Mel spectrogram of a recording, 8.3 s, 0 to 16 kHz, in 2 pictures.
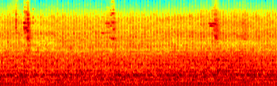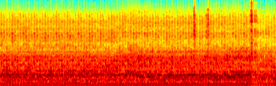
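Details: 1960 Massey Ferguson FE35 4-cylinder diesel tractor, after sitting long in a paddock: loud, steady idle clatter with an even pulse and no misses; running normally again.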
